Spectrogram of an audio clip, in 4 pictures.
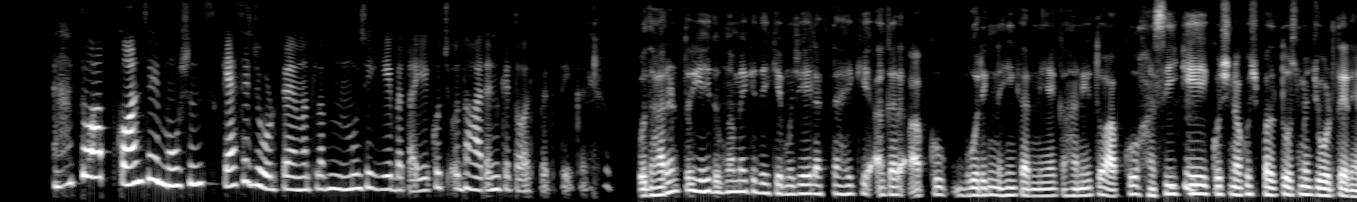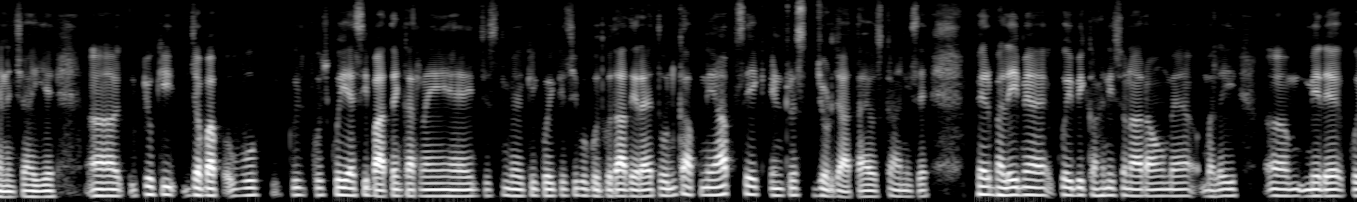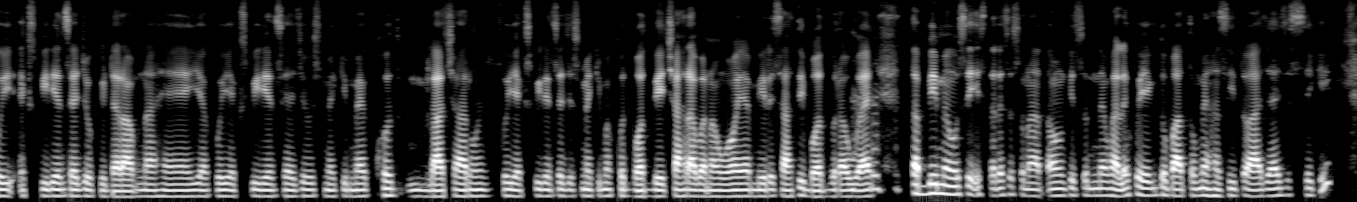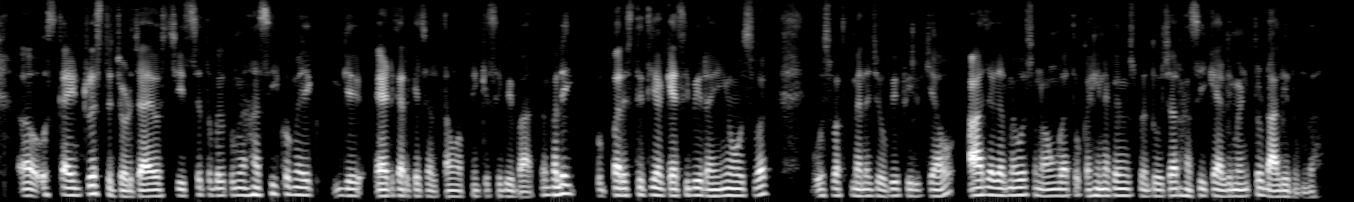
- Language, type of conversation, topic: Hindi, podcast, यादगार घटना सुनाने की शुरुआत आप कैसे करते हैं?
- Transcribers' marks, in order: in English: "इमोशंस"; in English: "बोरिंग"; other background noise; in English: "इंटरेस्ट"; in English: "एक्सपीरियंस"; in English: "एक्सपीरियंस"; in English: "एक्सपीरियंस"; chuckle; tapping; in English: "इंटरेस्ट"; in English: "ऐड"; in English: "फील"; in English: "एलिमेंट"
